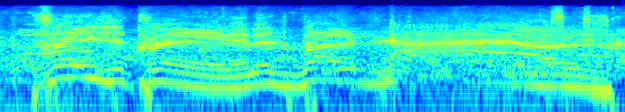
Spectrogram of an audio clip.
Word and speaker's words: Niles: Frasier Crane and his brother Niles Crane, which rhymes with Giles, Niles, and Giles. Padres lead this with 1-0, and all the ducks are on the pond for Brian Giles.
